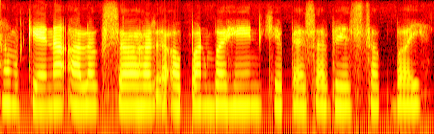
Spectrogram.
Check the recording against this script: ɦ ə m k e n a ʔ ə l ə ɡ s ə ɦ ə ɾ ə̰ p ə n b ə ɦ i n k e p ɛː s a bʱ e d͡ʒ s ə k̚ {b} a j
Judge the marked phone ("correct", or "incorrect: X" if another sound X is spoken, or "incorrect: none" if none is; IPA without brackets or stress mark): correct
